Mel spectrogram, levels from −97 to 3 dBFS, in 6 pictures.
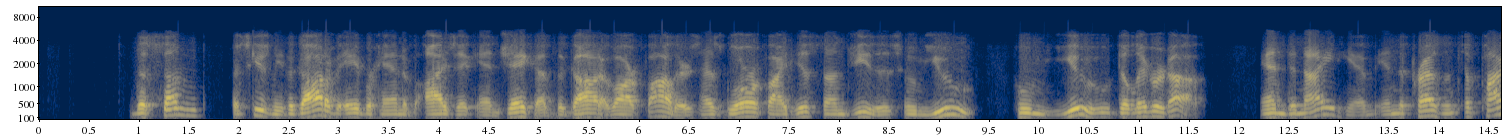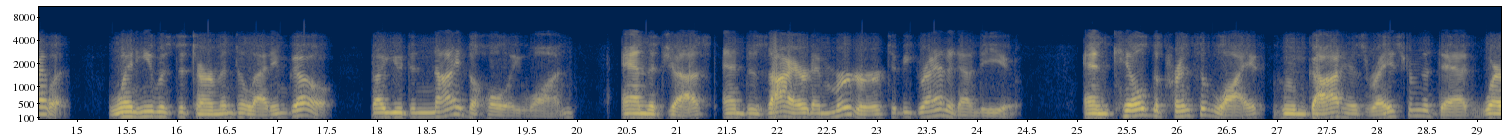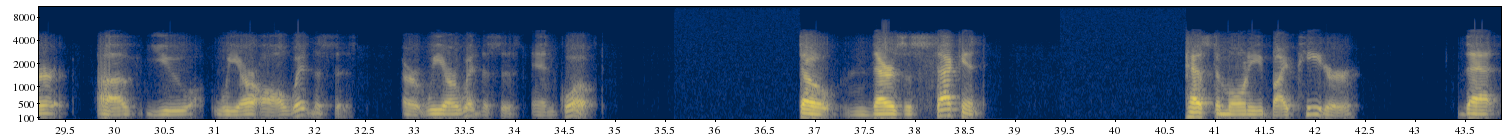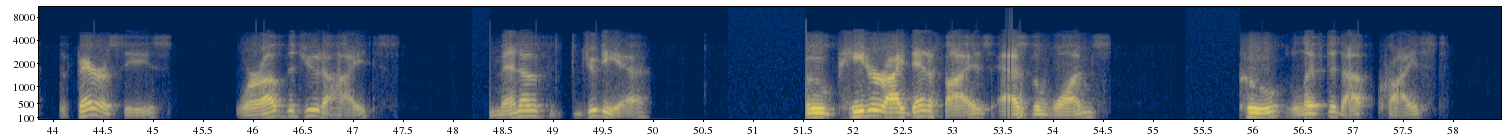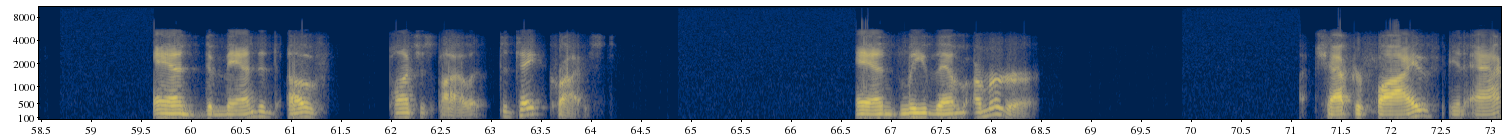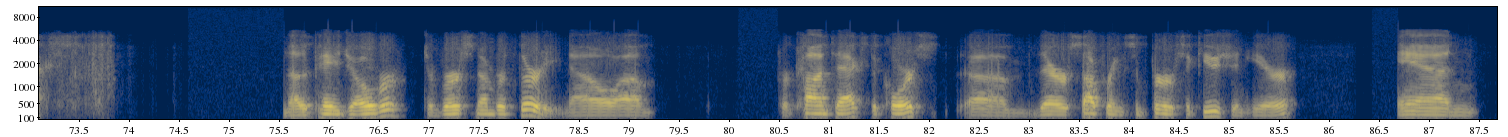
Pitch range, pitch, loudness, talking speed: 100-130 Hz, 110 Hz, -21 LUFS, 105 wpm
